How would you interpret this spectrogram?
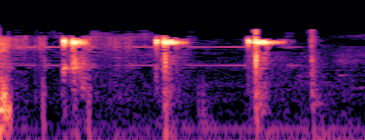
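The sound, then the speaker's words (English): A fire alarm going off in the background beeps three times in a steady rhythm, each beep short, shrill and electronic, over a low background hum, with no one talking. “Is that your fire alarm going off in the background?”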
